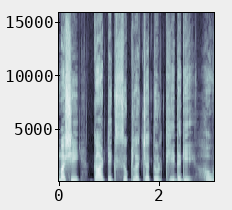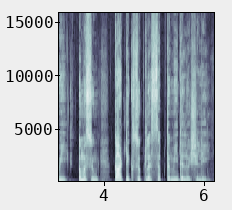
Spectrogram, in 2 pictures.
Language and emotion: Manipuri, neutral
